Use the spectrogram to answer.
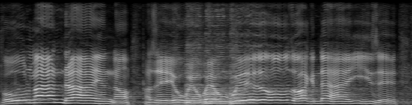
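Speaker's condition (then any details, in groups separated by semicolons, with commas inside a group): No condition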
